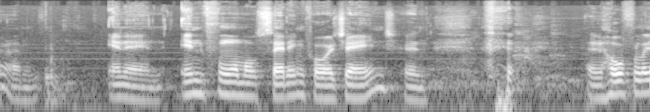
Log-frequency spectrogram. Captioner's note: laughs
